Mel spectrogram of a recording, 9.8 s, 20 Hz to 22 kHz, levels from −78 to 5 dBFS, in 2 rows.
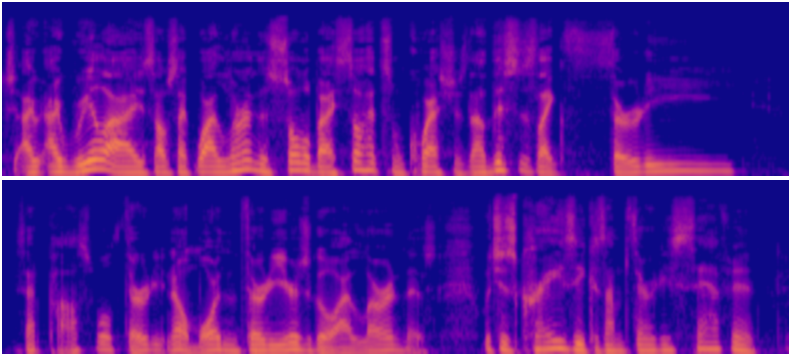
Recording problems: none

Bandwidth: 14.5 kHz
